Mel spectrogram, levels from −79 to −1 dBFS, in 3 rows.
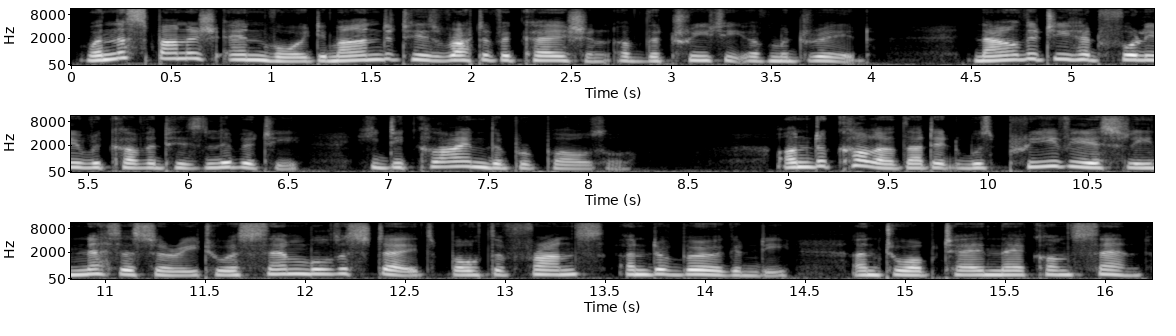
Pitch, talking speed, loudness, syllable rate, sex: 220 Hz, 170 wpm, -20 LUFS, 5.5 syllables/s, female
